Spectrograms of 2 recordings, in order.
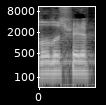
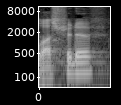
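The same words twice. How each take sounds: First: The word is said plainly as it is spelled. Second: The word is said with a British pronunciation. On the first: "it's spelled illustrative" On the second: "they pronounce it illustrative. Again, the British"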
